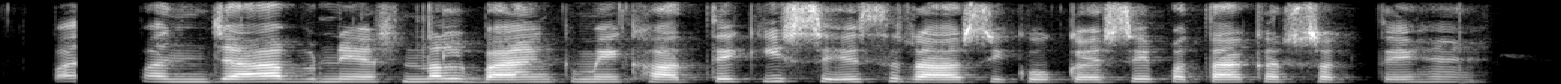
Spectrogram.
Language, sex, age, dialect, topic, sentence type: Hindi, female, 25-30, Awadhi Bundeli, banking, question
